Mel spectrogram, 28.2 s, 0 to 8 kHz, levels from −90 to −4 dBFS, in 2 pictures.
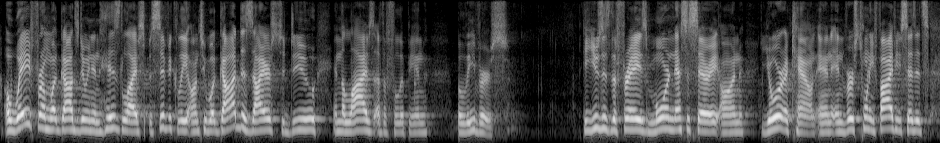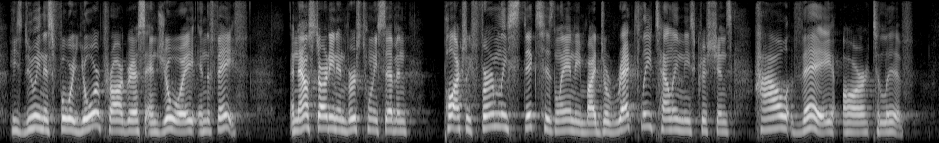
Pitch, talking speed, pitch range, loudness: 180 Hz, 150 wpm, 160-205 Hz, -24 LUFS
